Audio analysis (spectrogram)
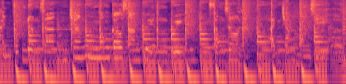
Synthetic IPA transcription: ʔa˨˩jŋ̟vɨ˨˥ŋ͡m̚ɗəː˨˩nzaː˧˩nt͡ɕa˧˦ŋmə˨˧˦wŋ͡mkə˧˦wsaː˨˩nkwi˧˩ən˨kwi˨˦sə˨˧˦wŋ͡mzɔ˧˦jʔa˨˧˦jŋ̟t͡ɕa˨˦ŋ͡mmɔ˨˩nzi˧˩˨

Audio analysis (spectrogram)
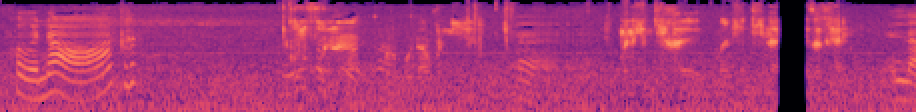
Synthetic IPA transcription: pʰɤː˨˦nlɔː˩˦ | kʰu˧˥˨nkʰu˧˥nːa˧˩kʰu˧˨nkʰu˧˨nʔaː˧˩wkʰo˧nːiː˦ | ʔɤː˧˩ | ma˧˥nhe˧˦t̪t̪ʰiː˧˩xʰa˧˩jma˧˥nhe˨˧˦t̪̚t̪ʰiː˧˥˩na˧sa˧˩kʰɛ̰˨˩ŋla˧

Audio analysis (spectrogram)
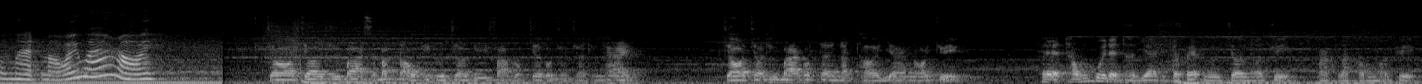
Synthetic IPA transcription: ə˧wŋ͡maː˨˩t̚mɔ˨˦jkwaː˨˦zo˨˩j | t͡ɕɔ˨˩t͡ɕəː˧jt̪ʰɨ˨˦ɓaː˧sɛ̰˧˥ɓa˦˥t̚ɗə˨˩wt̪ʰe˧wŋɨ˨˩əjt͡ɕəː˧jvi˧fa̰ː˧˨mlwə˨˩t̚t͡ɕəː˧ku˧˩ət͡ɕɔ˨˩t͡ɕəː˧˩jt̪ʰɨ˨˦ɦaː˧j | t͡ɕɔ˨˩t͡ɕəː˧jt̪ʰɨ˨˦ɓaː˧kɔ˨˦t̪e˧nla˨˩p̚t̪ʰəː˨˩jzaː˧nːɔ˨˦jt͡ɕwḭ˧˨ən | hḛ˧˨t̪ʰə˨˦wŋ͡mkwi˧˦ɗḛ˧˨˩nt̪ʰəː˨˩jzaː˧nt̪ʰi˨˩t͡ɕɔ˧˥fɛ˦˥p̚ŋɨ˨˩əjt͡ɕəː˧jnɔ˨˦jt͡ɕwḭ˧˨ənwa˨˩k̚laː˨˩xə˧wŋ͡mnɔ̰˨˦jt͡ɕwḭ˧˨ən

